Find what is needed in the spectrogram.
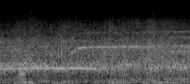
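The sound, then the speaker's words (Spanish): Crowd applause and ovation for a tennis player at an emotional farewell, a dense, steady wash of clapping that holds at an even level throughout with no clear breaks. “ganando muchos títulos, ovación para Roger Federer.”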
